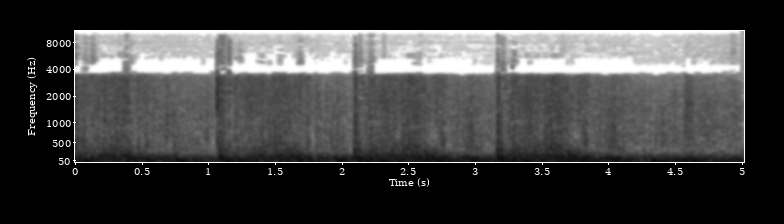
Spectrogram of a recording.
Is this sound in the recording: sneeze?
no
